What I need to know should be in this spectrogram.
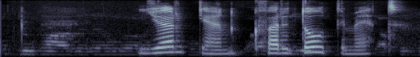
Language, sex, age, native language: Icelandic, female, 12, Icelandic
